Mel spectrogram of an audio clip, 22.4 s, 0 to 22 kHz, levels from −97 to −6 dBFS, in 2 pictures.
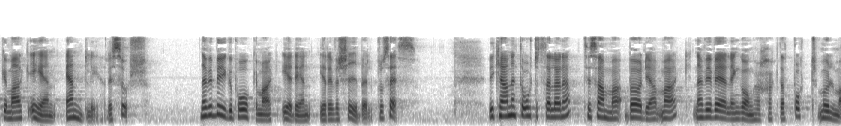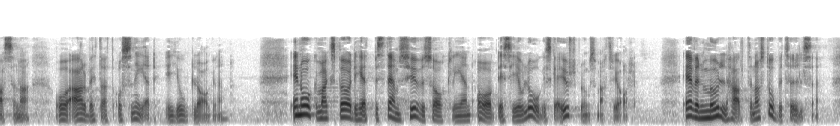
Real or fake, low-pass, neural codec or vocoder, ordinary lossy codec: real; 7.2 kHz; none; MP3, 48 kbps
